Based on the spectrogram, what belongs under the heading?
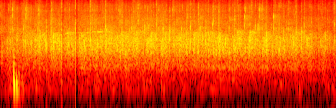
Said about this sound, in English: Thank you very much for hosting us every year. Big applause.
